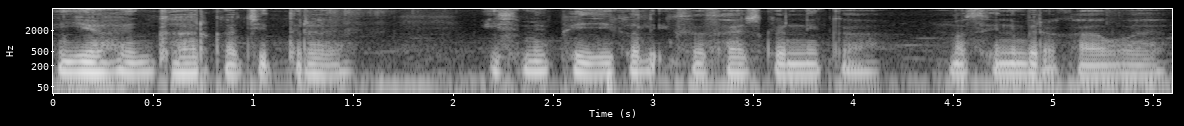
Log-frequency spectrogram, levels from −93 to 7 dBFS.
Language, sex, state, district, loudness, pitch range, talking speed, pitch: Hindi, male, Jharkhand, Ranchi, -20 LUFS, 100-125 Hz, 160 wpm, 110 Hz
